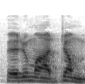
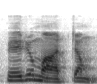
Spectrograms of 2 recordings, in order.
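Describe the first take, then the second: No difference in how they are said.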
